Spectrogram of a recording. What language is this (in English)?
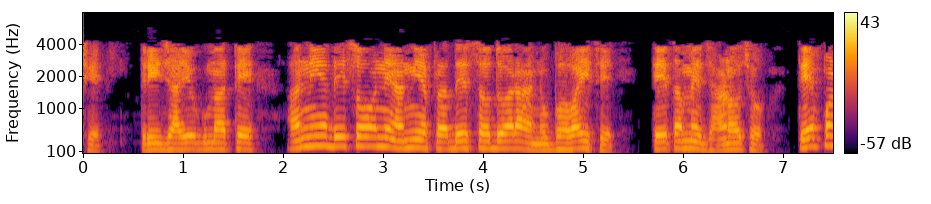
Gujarati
